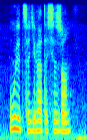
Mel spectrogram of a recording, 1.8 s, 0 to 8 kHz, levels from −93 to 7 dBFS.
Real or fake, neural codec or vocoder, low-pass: fake; codec, 16 kHz in and 24 kHz out, 1 kbps, XY-Tokenizer; 7.2 kHz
